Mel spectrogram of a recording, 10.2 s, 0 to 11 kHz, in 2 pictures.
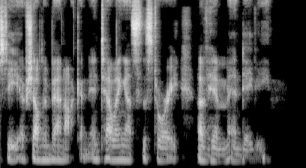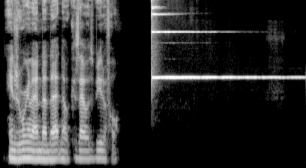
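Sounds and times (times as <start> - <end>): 
speech: 0.0 - 4.6, 5.2 - 7.2
bell struck for last call: 7.6 - 10.1.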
